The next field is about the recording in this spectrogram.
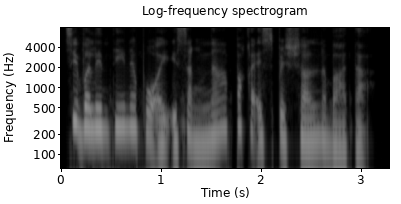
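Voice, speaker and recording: A woman narrator plays a kindly young housemaid in an audio story. She sounds gentle and respectful yet firm, in a mellow, dry voice. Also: on the low side, moderate pace, dry recording, lightly acted. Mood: calm, firm. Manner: calm but emphatic, respectful.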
